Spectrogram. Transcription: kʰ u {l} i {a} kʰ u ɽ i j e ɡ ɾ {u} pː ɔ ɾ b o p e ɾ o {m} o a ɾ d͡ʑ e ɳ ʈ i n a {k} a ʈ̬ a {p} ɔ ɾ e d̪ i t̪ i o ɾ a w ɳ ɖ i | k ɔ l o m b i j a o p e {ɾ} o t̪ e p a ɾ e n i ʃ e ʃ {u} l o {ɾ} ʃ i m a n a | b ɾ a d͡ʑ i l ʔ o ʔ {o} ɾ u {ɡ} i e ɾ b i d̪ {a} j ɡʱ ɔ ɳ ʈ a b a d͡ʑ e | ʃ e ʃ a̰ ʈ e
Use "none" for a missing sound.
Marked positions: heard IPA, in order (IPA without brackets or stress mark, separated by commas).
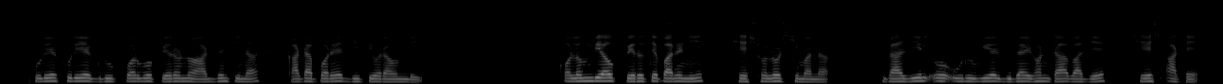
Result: ɽ, e, u, n, k, p, ɾ, o, ɾ, u, ɡ, a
